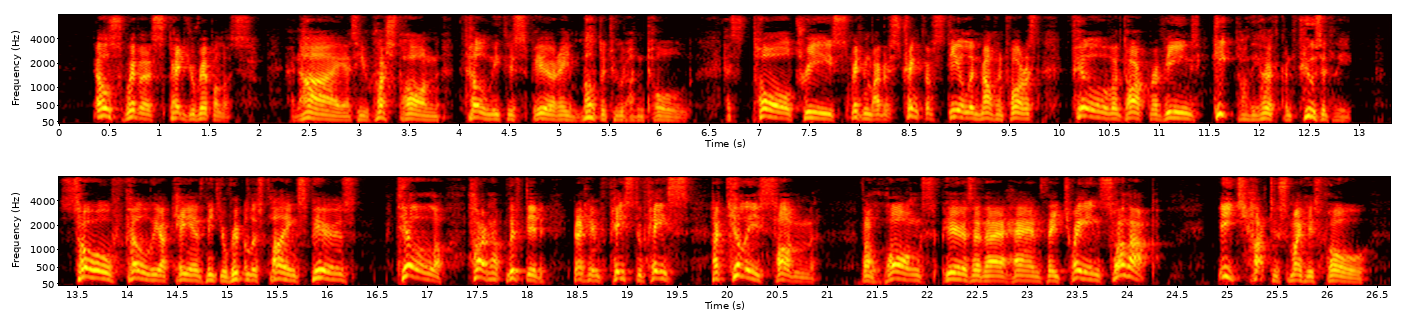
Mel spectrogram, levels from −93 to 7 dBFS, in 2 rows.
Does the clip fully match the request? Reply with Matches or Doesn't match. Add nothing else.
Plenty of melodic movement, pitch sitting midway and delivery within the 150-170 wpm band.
Matches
